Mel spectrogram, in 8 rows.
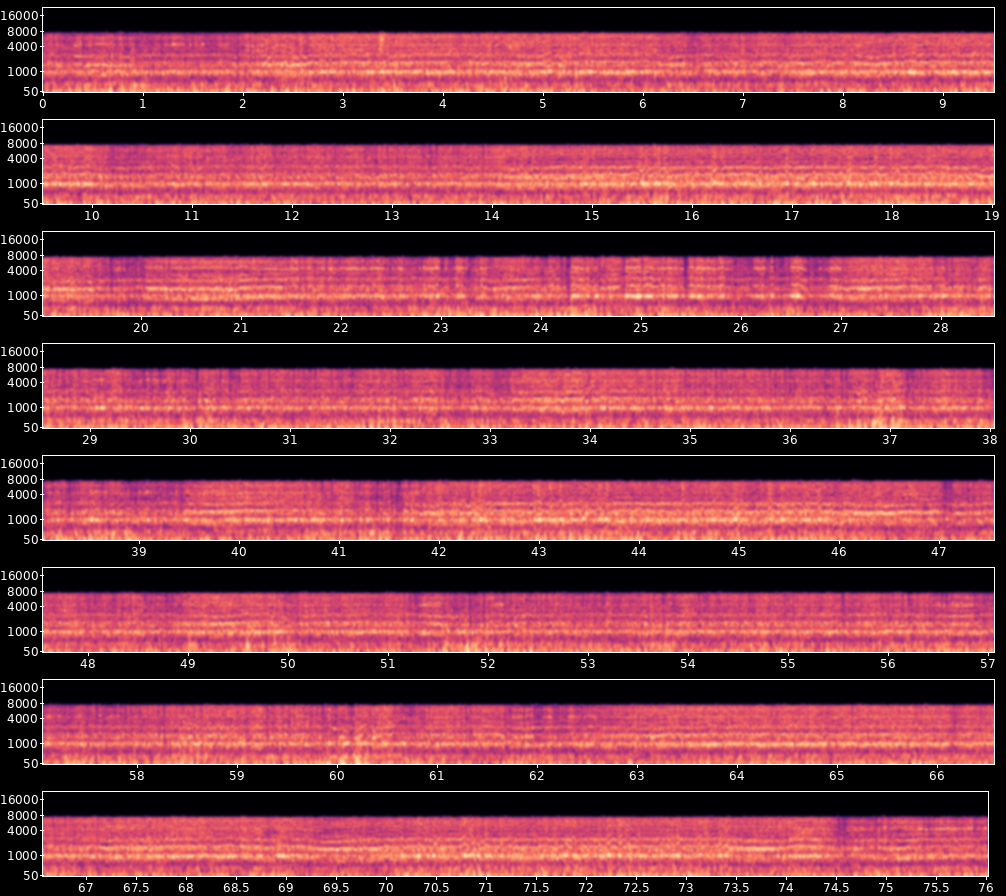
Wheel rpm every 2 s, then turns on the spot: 230, 230, 230, 230, 230, 240, 230, 200, 190, 200, 220, 230, 230, 230, 230, 240, 230, 230, 240, 230, 230, 200, 190, 210, 230, 230, 230, 230, 230, 230, 230, 230, 230, 220, 210, 200, 200, 220.
none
